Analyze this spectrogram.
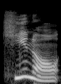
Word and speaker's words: Kino: in Spanish and it's Kino in German they pronounced the C with a curse sound Kino is there's a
